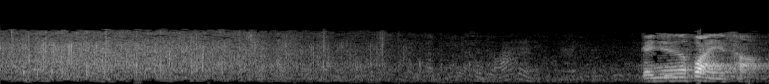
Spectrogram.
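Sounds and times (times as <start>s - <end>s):
crowd applauding: 0.0s - 4.7s
speech: 6.4s - 7.6s.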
